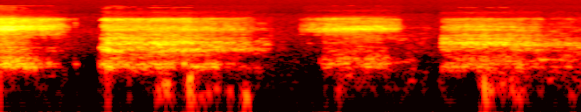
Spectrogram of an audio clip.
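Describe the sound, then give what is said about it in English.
Deep, slow breathing during a guided eyes-closed exercise: four long, airy, rushing breaths separated by short pauses, faint and with no talk. “is really just taking the time to close your eyes and breathe. So everybody do it with me.”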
